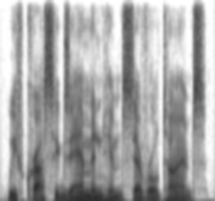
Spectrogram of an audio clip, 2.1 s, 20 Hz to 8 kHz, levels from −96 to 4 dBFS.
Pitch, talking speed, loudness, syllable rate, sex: 100 Hz, 165 wpm, -18 LUFS, 6.6 syllables/s, male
